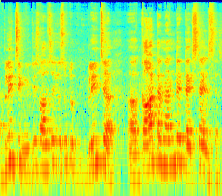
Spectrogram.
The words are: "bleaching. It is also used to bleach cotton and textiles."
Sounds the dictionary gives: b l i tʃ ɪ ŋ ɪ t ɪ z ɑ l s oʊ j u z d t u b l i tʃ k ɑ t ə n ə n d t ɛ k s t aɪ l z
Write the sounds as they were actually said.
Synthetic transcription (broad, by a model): b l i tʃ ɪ ŋ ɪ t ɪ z ɑ l s oʊ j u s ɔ t u b l i tʃ k ɑ t ə n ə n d t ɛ k s t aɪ l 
